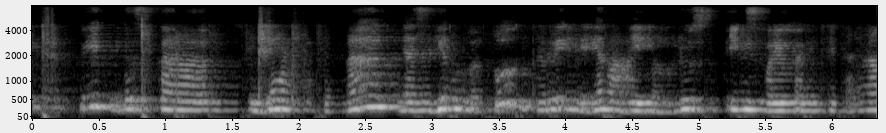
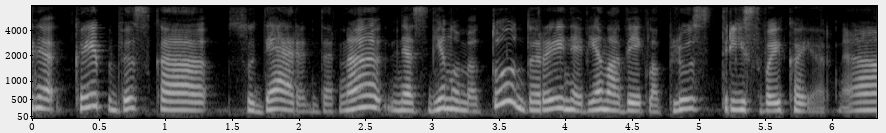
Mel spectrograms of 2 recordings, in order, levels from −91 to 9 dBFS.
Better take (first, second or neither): second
